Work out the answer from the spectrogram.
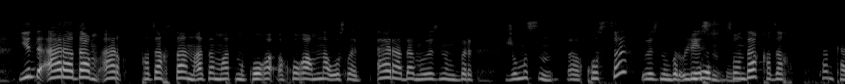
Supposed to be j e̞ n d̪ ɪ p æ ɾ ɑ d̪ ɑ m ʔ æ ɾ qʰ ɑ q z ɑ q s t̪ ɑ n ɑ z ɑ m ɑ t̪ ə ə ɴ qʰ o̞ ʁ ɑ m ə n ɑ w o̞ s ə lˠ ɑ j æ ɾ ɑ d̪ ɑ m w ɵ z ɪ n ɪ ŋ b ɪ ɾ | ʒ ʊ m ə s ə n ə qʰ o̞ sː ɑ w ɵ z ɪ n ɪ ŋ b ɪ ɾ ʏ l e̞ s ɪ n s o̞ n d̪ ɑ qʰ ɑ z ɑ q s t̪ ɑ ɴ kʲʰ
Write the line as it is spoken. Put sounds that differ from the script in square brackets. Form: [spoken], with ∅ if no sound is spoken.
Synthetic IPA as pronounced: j e̞ n d̪ ɪ [ʔ] æ ɾ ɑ d̪ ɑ m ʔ æ ɾ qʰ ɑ [∅] z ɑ q s t̪ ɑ n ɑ z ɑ m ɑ t̪ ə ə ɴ qʰ o̞ ʁ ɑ m ə n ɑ w o̞ s ə lˠ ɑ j æ ɾ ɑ d̪ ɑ m w ɵ z ɪ n ɪ ŋ b ɪ ɾ | ʒ ʊ m ə s ə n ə qʰ o̞ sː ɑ w ɵ z ɪ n ɪ ŋ b ɪ ɾ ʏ l e̞ s ɪ n s o̞ n d̪ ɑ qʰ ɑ z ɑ q s t̪ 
